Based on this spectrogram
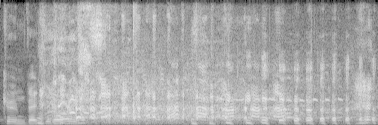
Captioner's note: all laugh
